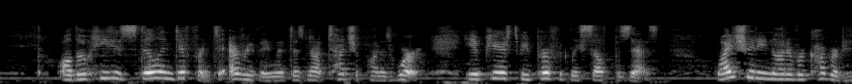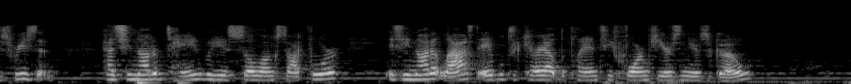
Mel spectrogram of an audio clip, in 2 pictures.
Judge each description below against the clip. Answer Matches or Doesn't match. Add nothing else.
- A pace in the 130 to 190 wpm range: Doesn't match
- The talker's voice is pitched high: Matches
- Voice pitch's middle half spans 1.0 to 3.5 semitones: Doesn't match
